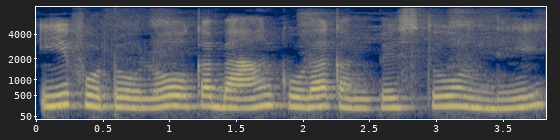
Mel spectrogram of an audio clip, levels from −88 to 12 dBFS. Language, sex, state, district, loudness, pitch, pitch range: Telugu, female, Andhra Pradesh, Sri Satya Sai, -14 LUFS, 230 Hz, 210-245 Hz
